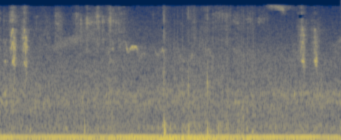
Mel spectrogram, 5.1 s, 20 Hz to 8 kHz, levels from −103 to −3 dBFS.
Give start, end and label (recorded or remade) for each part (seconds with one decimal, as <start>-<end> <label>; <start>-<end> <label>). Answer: 0.0-1.1 recorded; 1.1-2.0 remade; 2.0-5.1 recorded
